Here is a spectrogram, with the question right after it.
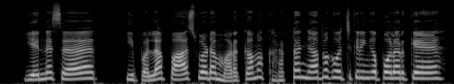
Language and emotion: Tamil, surprised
